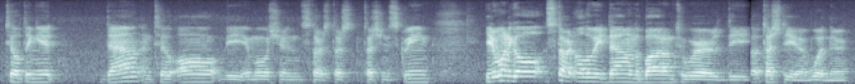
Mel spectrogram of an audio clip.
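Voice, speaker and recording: A screen printing instructor with a Filipino accent gives a casual, unscripted hands-on demonstration, explaining each step informally in a bright, forward, medium-pitched voice. He's recorded from a distance in an echoey room with faint background noise.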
